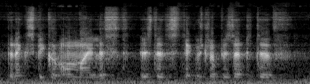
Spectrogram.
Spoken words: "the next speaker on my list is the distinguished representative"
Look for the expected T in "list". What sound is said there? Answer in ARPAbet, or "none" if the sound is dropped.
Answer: T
